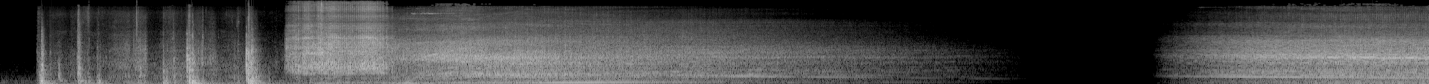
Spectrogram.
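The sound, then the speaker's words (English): A few sharp clicks and thumps, then a car engine starts and runs with a steady rumble that fades away. After a short silence the engine noise returns. “This is my car. It's big.”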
